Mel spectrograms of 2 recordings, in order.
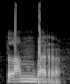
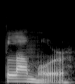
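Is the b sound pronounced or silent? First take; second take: pronounced; silent. First: The b sound is pronounced. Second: The b sound is not pronounced. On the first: The speaker calls it wrong. "That's wrong one" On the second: The speaker calls it right. "బి అనేది silent అవుతుంది"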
